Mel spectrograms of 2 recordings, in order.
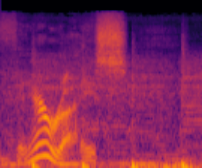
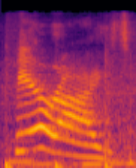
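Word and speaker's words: Fairize: you can fair eyes fair rice is that sort of like fried rice idiot it's pronounced fair eyes there's no ice in it give me about a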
